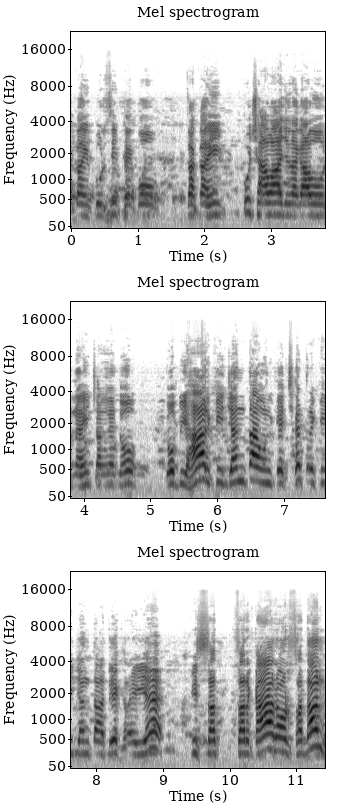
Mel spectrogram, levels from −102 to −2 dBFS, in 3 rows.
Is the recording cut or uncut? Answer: uncut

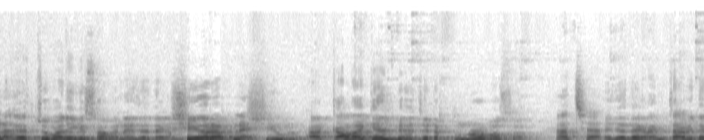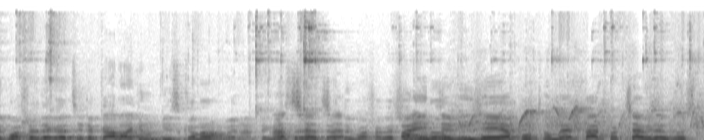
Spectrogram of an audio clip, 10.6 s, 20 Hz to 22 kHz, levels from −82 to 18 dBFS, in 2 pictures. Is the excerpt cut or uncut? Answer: uncut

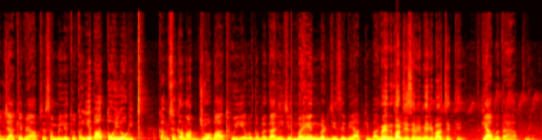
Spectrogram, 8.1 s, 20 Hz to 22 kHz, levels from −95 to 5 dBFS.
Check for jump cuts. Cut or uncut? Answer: cut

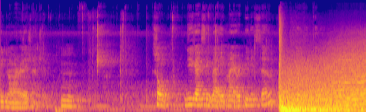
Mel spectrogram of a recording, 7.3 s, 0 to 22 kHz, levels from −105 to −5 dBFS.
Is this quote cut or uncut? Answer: uncut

